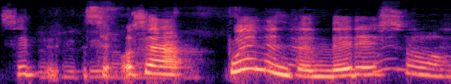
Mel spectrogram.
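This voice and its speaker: Loud and high-pitched, a woman speaks with a Rioplatense accent. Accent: Argentine Spanish (rioplatense). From Argentina. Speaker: video podcast host. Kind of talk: interview. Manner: naturally loud; animated.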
